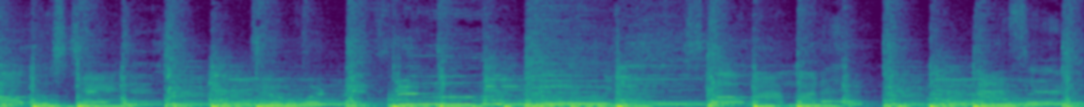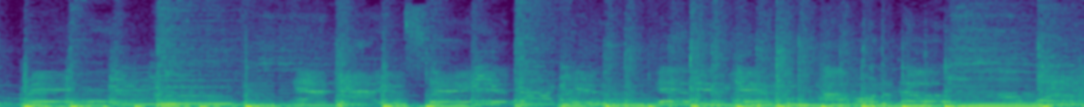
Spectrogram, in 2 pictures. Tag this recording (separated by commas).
Music, Ska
